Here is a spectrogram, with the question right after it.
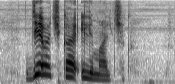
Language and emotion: Russian, positive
